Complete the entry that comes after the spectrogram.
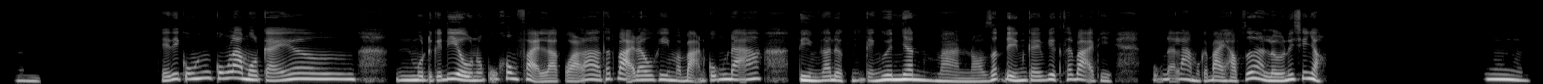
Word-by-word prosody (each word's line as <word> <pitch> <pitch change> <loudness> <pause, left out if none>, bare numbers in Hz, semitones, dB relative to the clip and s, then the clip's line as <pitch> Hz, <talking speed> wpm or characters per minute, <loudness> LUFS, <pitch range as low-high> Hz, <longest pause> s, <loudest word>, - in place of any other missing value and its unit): Ừm. 165 -2 -6 1.2
Thế 180 +3 -2
thì 245 - 0
cũng 265 +4 -1
cũng 280 +1 -2
là 295 -2 +2
một 220 -3 +3
cái, 185 +5 -1
ờ, 255 0 +2 0.8
một 195 -1 +2
cái 190 +2 -3
điều 230 -6 +3
nó 180 0 0
cũng 250 +3 -8
không 265 -1 -2
phải 230 - -1
là 145 +1 -3
quá 145 0 -5
là 220 0 -1
thất 250 +3 -7
bại 245 -6 +1
đâu 210 +1 0
khi 210 -1 -1
mà 180 -3 -1
bạn 160 +1 -3
cũng 230 +4 0
đã 235 +3 -1 0.4
tìm 185 -4 +5
ra 190 +2 -1
được 185 -5 +1
những 180 +3 -8
cái 170 -4 -5
nguyên 215 +4 +7
nhân 220 -3 +7
mà 155 -3 -2
nó 140 +1 -6
dẫn 225 +9 -2
đến 190 -2 +2
cái 190 0 -3
việc 225 +1 -1
thất 230 +1 -4
bại, 225 -9 -2
thì 160 -2 -8 0.4
cũng 225 +3 -10
đã 240 - -5
là 235 -3 -3
một 175 - -1
cái 170 - -8
bài 185 -2 -2
học 165 0 -4
rất 265 - 0
là 270 -6 +1
lớn 170 +1 +2
ấy 235 - +3
chứ 280 +4 -5
nhỉ? 260 - +5 1.7
Ừm. 230 -6 +3
205 Hz, 220 wpm, -22 LUFS, 175-235 Hz, 1.7 s, nguyên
